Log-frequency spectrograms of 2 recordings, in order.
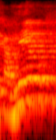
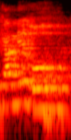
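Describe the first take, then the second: First: Camelo, middle syllable ME stressed. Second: Camelô with the last syllable stressed; stress on final LÔ. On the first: Teacher contrasts two words, camelo stressed on ME. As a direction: lean on ME in camelo. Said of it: "vai deixar de ser camelo". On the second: Teacher moves the tonic syllable, camelô stressed on LÔ. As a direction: land hard on LÔ in camelô. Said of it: "se você passar a sílaba tônica". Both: Shown as a demonstration.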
